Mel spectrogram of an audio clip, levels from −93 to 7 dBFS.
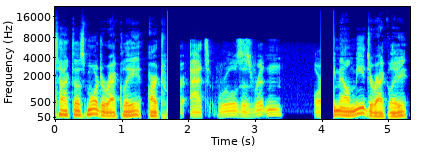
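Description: From 1.68 to 4.18 s, after a 200 ms gap, speech turns dull, with nothing above 7.6 kHz: likely an input switched to a poorer device.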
